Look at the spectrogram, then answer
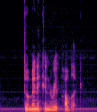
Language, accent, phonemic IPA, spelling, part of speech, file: English, US, /doʊˌmɪn.ɪ.kən ɹəˈpʌb.lɪk/, Dominican Republic, proper noun, En-us-Dominican Republic.ogg
- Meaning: A country in the Caribbean. Capital: Santo Domingo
